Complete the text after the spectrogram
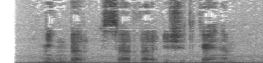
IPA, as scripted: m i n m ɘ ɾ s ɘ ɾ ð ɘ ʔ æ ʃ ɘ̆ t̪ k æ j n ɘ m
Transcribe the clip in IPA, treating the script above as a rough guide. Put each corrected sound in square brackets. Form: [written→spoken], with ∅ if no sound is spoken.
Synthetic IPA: m i n [m→b] ɘ ɾ s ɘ ɾ ð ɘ ʔ [æ→i] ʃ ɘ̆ t̪ k æ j n ɘ m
